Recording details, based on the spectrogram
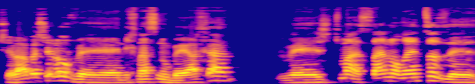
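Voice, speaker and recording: A man speaks in a plain, everyday voice at a fairly high pitch. His pace is fairly slow, and his loudness stays very even. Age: 20s. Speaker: football fan, podcast guest. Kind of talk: casual chat.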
